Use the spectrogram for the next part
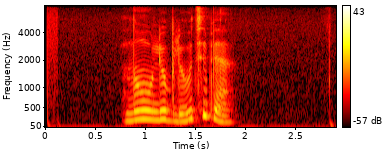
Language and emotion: Russian, positive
